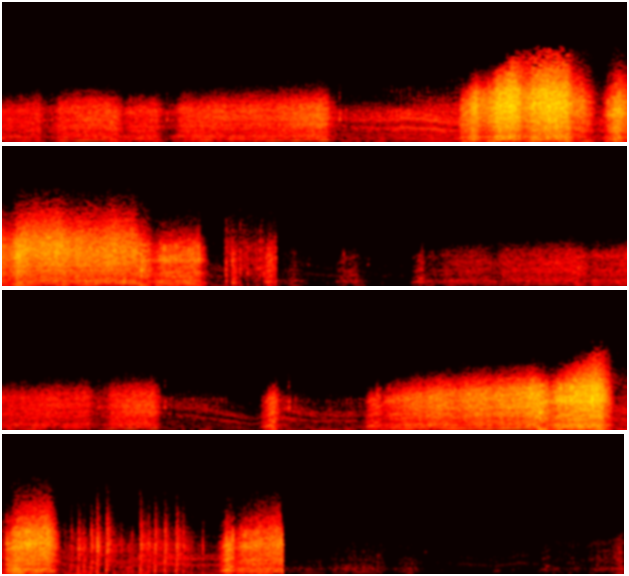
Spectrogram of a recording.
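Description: A rally car engine roars loudly, revving up and dropping between gear changes.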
